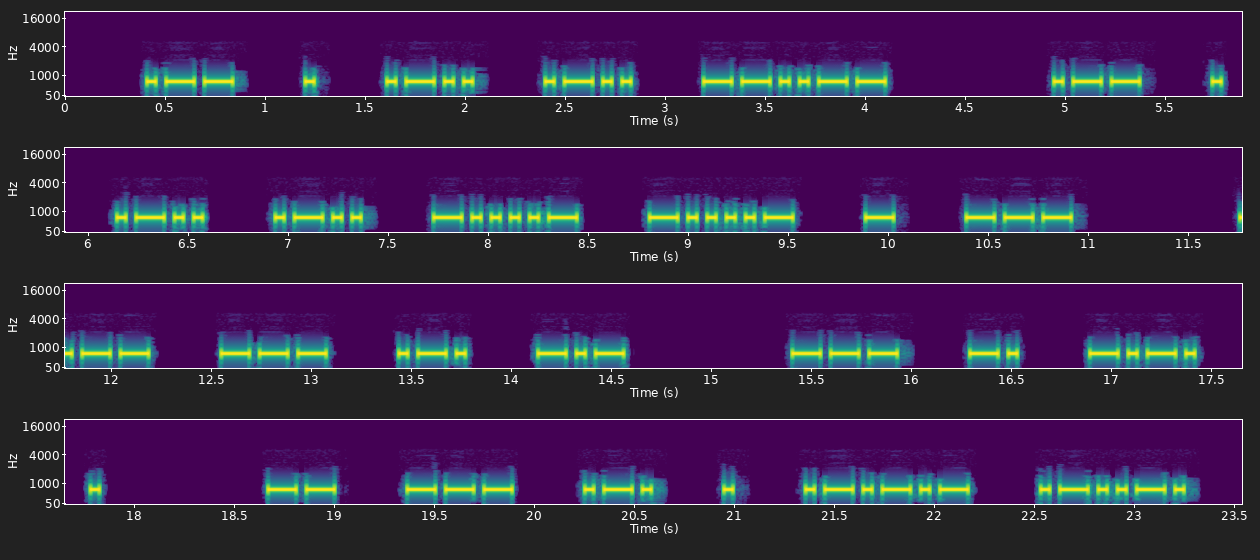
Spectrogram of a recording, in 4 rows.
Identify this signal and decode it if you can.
Morse code, heard as a keyed tone, about 25 wpm, spaced as for 16 wpm, 700 Hz. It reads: WELL, WELL--TO WORK ONCE MORE."
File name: Pinocchio / Pinocchio ch1 10 25 ik1hge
